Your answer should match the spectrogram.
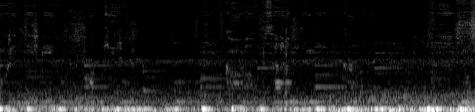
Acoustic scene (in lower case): car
